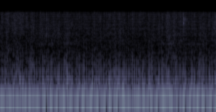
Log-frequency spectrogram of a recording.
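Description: Steady low background rumble, even throughout, with no distinct events.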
